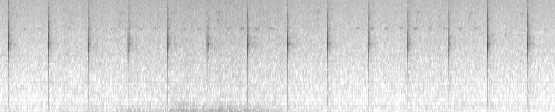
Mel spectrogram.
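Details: In Kruger National Park, South Africa (Pafuri to Tsendze area), a Red-crested Korhaan gives sharp, dry clicks, about fourteen in a steady series, one every half second or so, over a low rumble of wind.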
